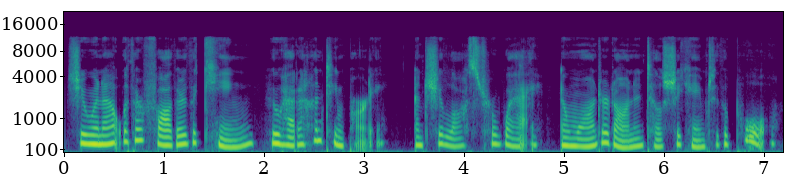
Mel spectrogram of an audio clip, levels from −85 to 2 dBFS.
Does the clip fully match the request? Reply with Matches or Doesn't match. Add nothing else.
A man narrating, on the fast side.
Doesn't match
